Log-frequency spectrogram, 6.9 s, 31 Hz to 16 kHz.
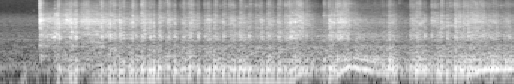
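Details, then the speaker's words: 1986 Chevrolet Camaro IROC-Z V8 started: lumpy idle with a sharp puffing tick on the exhaust, louder from underneath; owner thinks the collector gasket is leaking. "I can still hear it pretty clearly. That's got a pretty good exhaust leak, but otherwise, you can hear it better on the bottom. I think it's the collector gasket for sure."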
